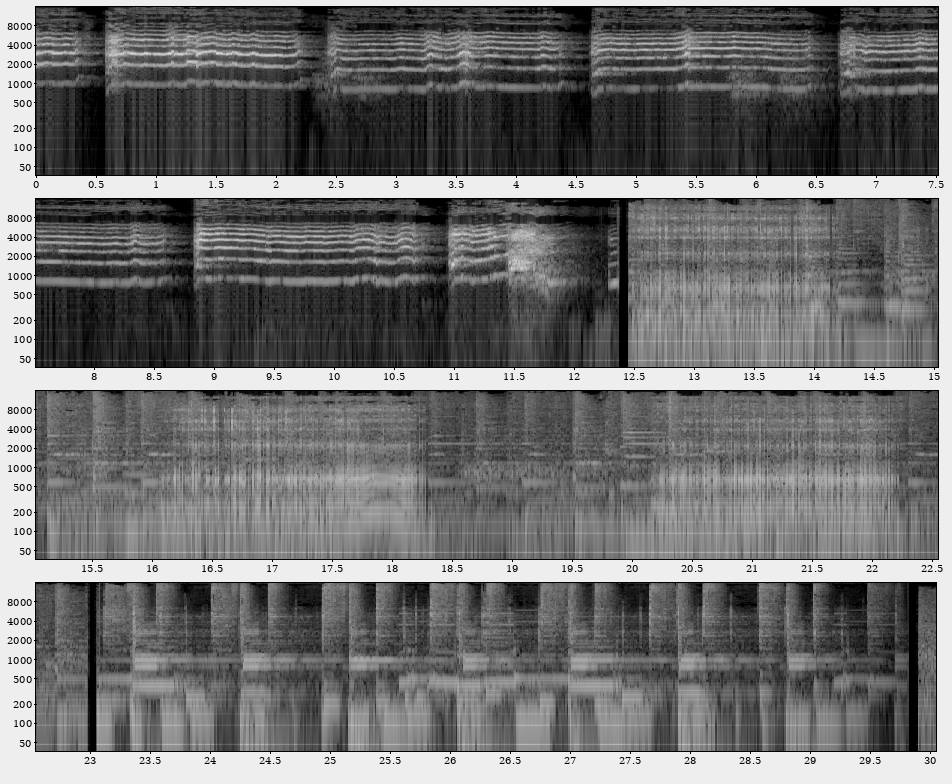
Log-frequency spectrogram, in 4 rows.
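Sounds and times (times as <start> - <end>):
puppy snoring: 12.4 - 14.4, 15.9 - 23.0.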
